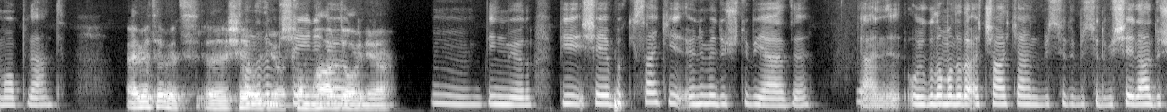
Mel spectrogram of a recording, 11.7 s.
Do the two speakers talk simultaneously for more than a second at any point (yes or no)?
yes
